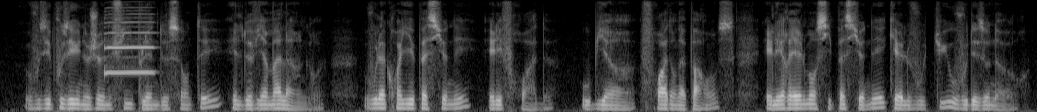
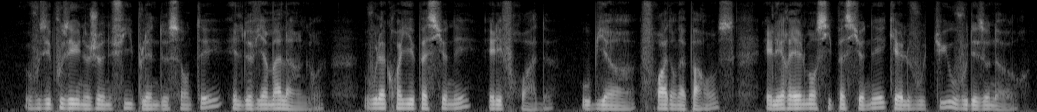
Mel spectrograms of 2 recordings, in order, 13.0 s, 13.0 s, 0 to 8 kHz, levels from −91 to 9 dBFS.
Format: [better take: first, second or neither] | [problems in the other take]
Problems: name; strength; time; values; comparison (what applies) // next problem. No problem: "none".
second | background sound (Wind instrument, woodwind instrument); 1 dB below the speech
